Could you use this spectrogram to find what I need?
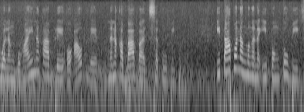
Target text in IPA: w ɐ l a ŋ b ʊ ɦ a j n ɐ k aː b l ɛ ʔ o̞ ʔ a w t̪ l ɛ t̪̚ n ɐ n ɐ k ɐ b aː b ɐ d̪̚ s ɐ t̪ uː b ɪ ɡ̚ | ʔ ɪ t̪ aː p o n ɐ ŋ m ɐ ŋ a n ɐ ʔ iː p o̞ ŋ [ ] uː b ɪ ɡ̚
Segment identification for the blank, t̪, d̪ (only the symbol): t̪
